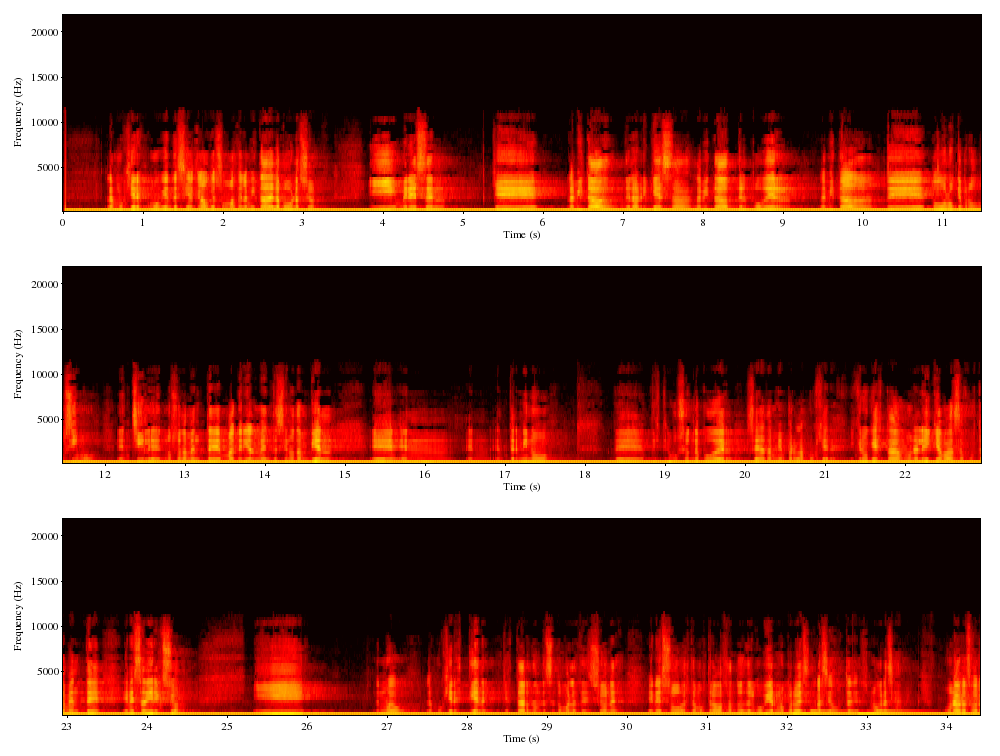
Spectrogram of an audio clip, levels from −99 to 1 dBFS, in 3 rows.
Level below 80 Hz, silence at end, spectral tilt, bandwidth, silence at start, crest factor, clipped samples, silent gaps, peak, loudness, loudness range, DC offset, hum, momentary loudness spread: -30 dBFS; 0 s; -4 dB/octave; 8.6 kHz; 0 s; 14 dB; under 0.1%; none; -14 dBFS; -36 LUFS; 5 LU; under 0.1%; none; 11 LU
